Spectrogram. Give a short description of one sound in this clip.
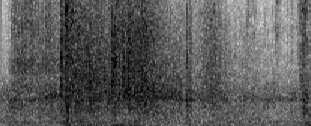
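A sword slashes and clangs.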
